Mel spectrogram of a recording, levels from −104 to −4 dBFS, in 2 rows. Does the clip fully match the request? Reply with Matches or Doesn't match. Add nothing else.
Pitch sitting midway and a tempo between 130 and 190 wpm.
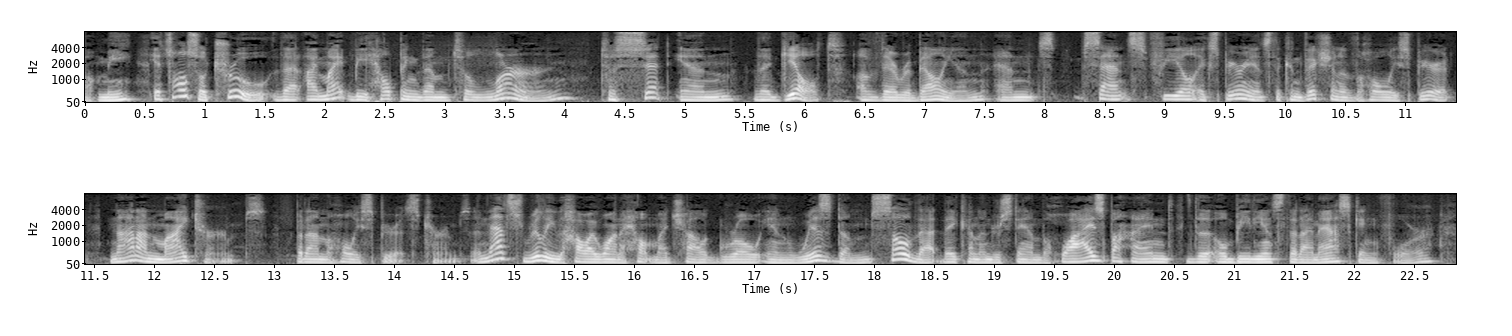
Doesn't match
